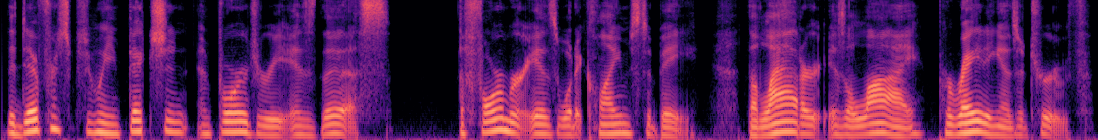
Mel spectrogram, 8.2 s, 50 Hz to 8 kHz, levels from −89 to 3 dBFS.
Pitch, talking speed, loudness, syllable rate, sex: 145 Hz, 180 wpm, -20 LUFS, 5.1 syllables/s, female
